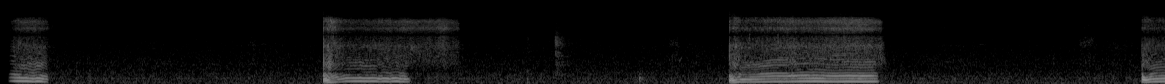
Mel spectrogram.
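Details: Sleeping cat snoring heavily: three long, rasping, harmonic-rich snores roughly every four seconds, each a second or more long, with near silence between them.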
